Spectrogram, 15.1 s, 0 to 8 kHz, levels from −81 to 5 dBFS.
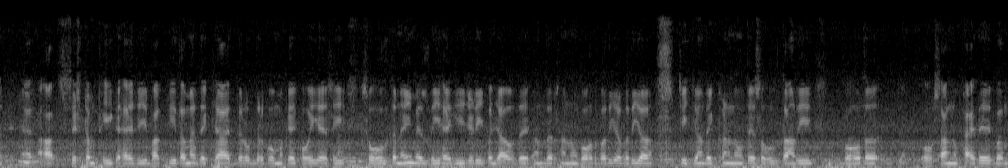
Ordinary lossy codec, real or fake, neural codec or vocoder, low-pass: MP3, 48 kbps; real; none; 7.2 kHz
